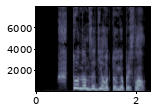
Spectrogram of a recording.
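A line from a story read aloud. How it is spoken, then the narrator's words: Carefree exclamation. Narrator (Russian): воскликнул беспечный Рон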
